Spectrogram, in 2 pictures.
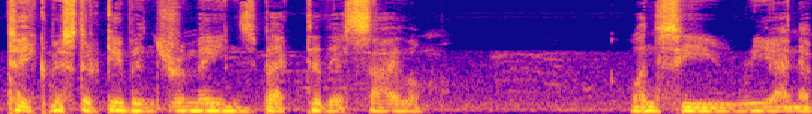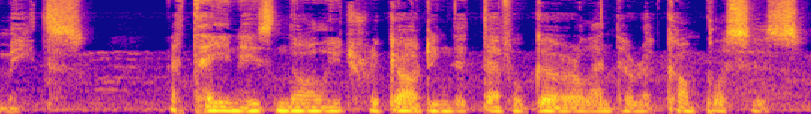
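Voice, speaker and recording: Man as menacing invader lord, very low and deliberate, slight hiss. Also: flat delivery. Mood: cold, menacing. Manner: slow, commanding, menacing. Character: cold, cruel male lord of an invading realm. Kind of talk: audio drama acting.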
